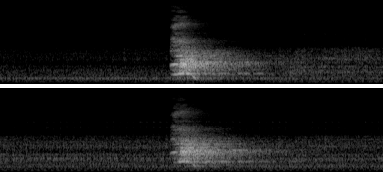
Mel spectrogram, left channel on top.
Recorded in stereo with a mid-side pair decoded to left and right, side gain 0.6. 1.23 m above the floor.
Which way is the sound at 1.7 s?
40° left.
